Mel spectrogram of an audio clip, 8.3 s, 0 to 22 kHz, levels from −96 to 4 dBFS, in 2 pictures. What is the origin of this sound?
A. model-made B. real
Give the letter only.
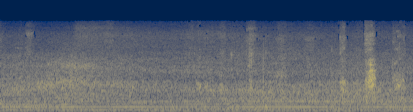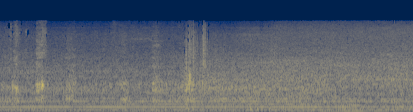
B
